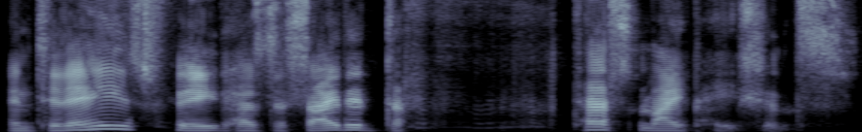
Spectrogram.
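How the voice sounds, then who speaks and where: A man's voice: mid-range voice, expressive, slow, a bit bright, clear, resonant tone, no room sound. A man voicing a weary older female fortune teller who mutters in exasperation. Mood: exasperated.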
